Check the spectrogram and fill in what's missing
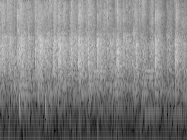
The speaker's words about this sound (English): Just clap a round of hands for yourself.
